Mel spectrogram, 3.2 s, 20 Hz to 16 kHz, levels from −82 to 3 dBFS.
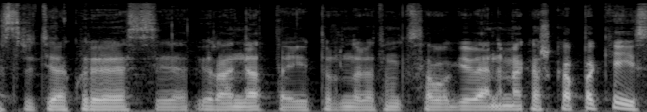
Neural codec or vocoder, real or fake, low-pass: vocoder, 44.1 kHz, 128 mel bands, Pupu-Vocoder; fake; 14.4 kHz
